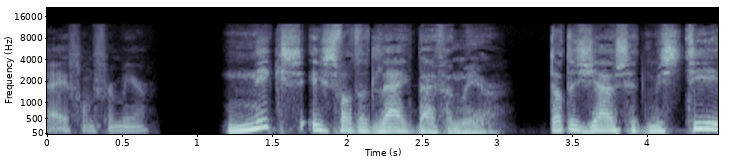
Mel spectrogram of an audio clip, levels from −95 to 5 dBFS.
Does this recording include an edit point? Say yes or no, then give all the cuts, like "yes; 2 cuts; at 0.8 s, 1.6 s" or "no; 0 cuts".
no; 0 cuts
